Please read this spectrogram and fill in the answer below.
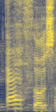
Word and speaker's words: ethos: It is a tool that is called ethos or ethos as we say it in English. However, it is a Greek word. So I pronounce it the Greek way.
